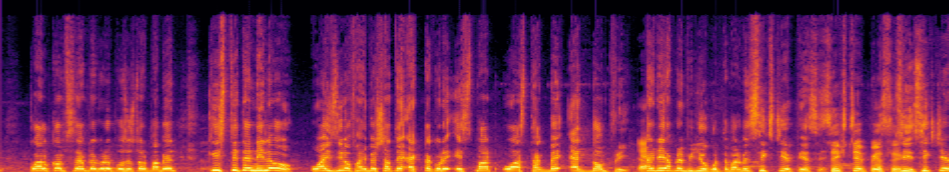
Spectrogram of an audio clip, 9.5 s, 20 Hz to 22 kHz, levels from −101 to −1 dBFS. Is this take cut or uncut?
cut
